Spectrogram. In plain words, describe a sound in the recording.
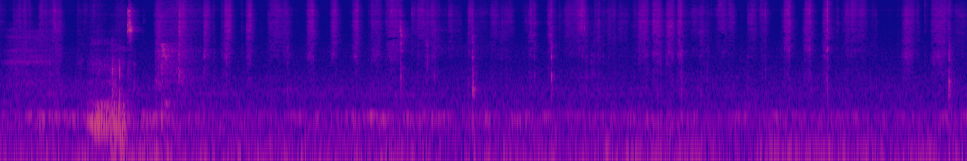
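A foam blending tool dabs and taps rapidly against paper.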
